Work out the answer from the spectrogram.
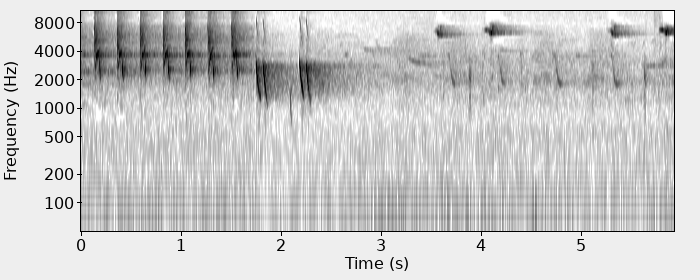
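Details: Spring song of a thrush nightingale: a quick run of about eight loud clicking notes, two rasping buzzes, then softer high thin whistles spaced about a second apart.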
